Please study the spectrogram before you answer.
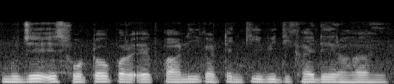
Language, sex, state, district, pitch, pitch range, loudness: Hindi, female, Arunachal Pradesh, Lower Dibang Valley, 120 Hz, 115-125 Hz, -16 LUFS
